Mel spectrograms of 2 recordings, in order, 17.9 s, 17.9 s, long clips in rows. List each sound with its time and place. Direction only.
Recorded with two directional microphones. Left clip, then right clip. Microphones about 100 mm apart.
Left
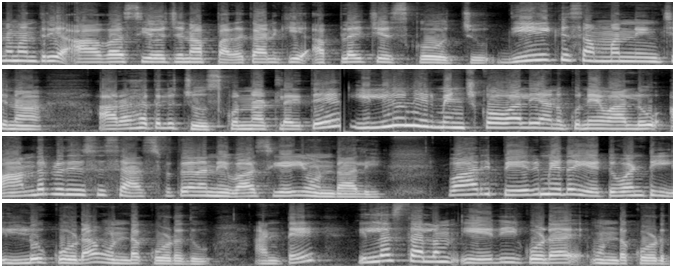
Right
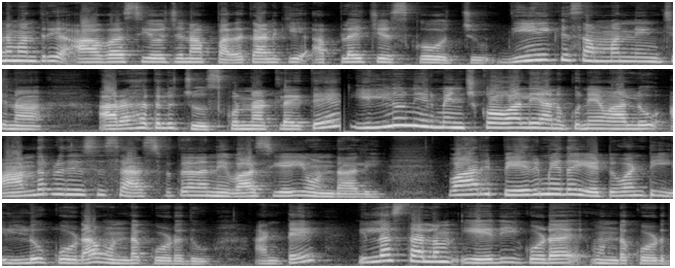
0.0 s speech: 20° left (ahead or behind)
11.2 s speech: 30° left (ahead or behind)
